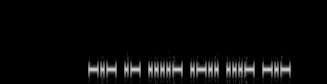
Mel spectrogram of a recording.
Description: Morse code, heard as a keyed tone, about 38 wpm, 700 Hz. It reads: KA4LVK
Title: USA Call Signs - 6 Characters - Repeated 3x - 40wpm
